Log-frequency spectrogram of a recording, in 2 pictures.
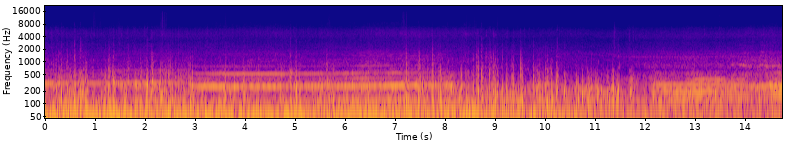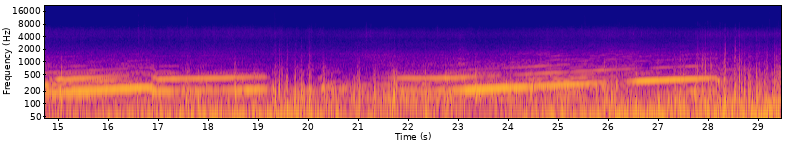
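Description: Porsche 992 GT3 RS's 4.0-litre naturally aspirated flat-six at speed, its note climbing under power and dropping sharply at gear changes several times. There is heavy wind and road noise underneath, and around ten seconds in the engine tone fades into that noise.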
